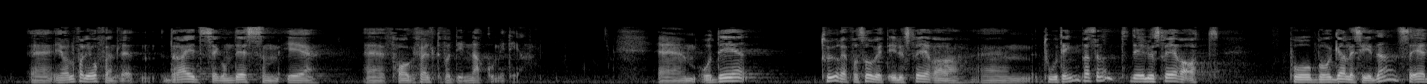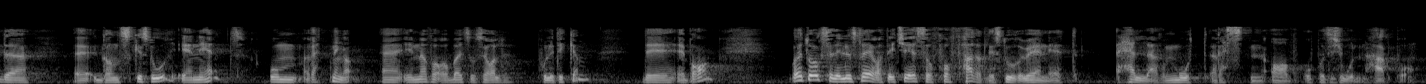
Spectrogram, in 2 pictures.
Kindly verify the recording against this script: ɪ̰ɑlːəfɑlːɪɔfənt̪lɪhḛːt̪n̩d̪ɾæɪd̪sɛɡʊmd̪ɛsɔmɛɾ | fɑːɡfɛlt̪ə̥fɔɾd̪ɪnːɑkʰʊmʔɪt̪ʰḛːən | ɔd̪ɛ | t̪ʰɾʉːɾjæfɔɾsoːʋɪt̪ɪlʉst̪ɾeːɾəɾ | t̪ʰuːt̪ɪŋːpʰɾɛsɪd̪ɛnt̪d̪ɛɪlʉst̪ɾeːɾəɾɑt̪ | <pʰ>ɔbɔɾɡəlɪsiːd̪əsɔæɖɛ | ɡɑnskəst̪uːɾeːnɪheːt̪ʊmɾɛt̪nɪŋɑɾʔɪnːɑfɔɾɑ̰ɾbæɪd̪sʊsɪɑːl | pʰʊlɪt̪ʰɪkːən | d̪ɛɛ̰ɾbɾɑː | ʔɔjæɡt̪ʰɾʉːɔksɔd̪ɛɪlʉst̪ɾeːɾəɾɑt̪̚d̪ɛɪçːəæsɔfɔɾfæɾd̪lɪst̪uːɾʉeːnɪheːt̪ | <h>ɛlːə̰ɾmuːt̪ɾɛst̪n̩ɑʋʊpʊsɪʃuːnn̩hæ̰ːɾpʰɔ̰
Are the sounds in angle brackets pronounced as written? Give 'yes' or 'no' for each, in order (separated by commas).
yes, yes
